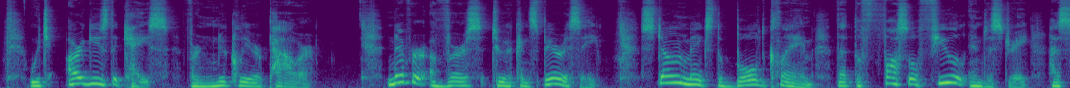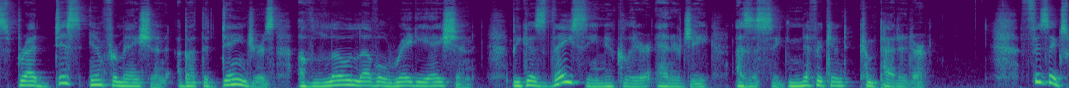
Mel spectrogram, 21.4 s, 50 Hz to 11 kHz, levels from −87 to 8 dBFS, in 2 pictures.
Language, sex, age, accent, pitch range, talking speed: English, male, 50-69, American, 120-175 Hz, 115 wpm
